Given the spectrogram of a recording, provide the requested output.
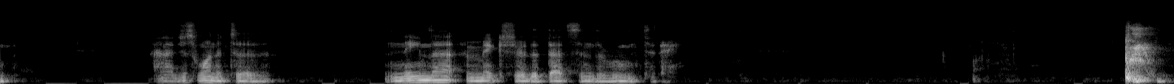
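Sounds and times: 
speech: 1.7 - 2.8, 3.9 - 6.8
harsh wheezy chesty asthma cough: 11.3 - 11.7.

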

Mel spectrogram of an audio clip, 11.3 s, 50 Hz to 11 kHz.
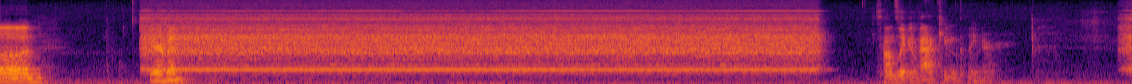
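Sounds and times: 
speech: 0.0 - 0.6, 1.4 - 2.1, 8.8 - 10.1
vacuum cleaner running: 1.4 - 8.3.

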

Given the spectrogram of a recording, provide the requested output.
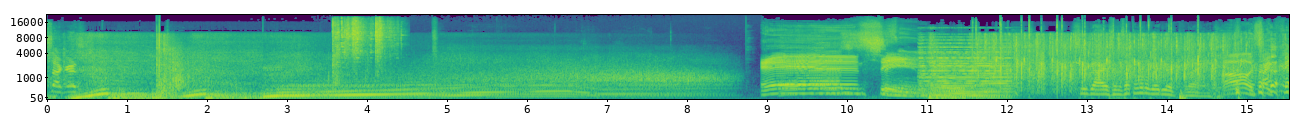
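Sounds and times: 
car engine revving, shifting gears and driving off: 0.0 - 8.8
speech: 0.1 - 1.0, 13.0 - 15.5
crash-like burst: 1.3 - 2.3
laughter: 9.1 - 15.5.

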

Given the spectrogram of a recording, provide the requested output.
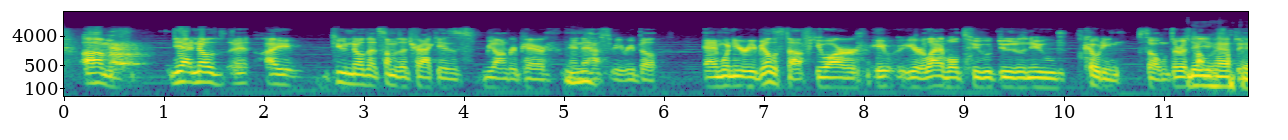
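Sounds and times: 
speech: 0.2 - 11.8
dogs barking: 0.4 - 0.9.

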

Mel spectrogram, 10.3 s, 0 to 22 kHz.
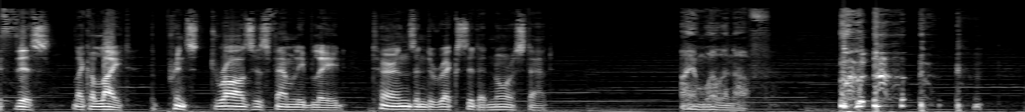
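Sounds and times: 
speech: 0.0 - 5.6, 6.8 - 7.7, 8.5 - 9.2
sick man coughing up blood: 8.4 - 10.0.

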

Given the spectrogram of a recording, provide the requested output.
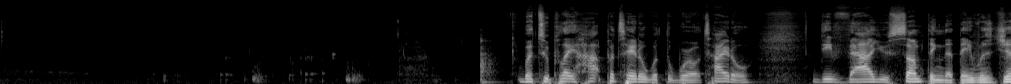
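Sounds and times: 
person sipping a drink: 0.0 - 5.2
wet slurps and mouth sounds: 0.6 - 4.7
loud gulp: 2.4 - 4.2
speech: 5.2 - 10.1.

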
